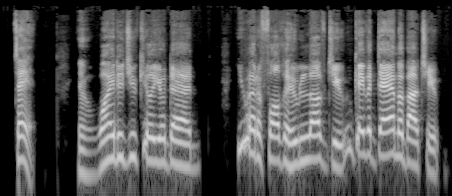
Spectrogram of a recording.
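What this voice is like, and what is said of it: Imitates a film character's voice. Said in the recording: “my Rey impression”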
